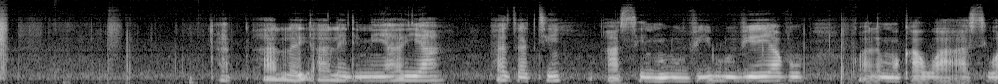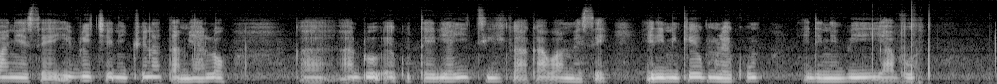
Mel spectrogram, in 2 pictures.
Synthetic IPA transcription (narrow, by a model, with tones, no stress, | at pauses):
a˦lɛ˨dɪ˨nɪ̃˨a˦a˦ | a˨za˨t̪ʰi˦ | a̰˨sɪ˨nũ˨lu˨vi˦u˦lu˨vi˦e˦ja˦vʊ˦ | ka̰˨˦lɛ˨mɔ˨kʰa̰˦wa̰˨a̰˨sɪ˨wa˨nɪ̃˨ɛ˨sɛ̰˦jɪ̰˦vle˦t͡ʃɛ˦nɪ̃˨t͡ʃu˦e˦nã˦t̪a̰˨mĩ˨a˨lɔ˦ | ka˦a˨do˦ʔɛ̰˨kʊ˨t̪ɛ˨di˨a˨ji˦t̪ʰi˨ka̰˦ka̰˦wa˨mɛ˨sɛ̰˦ | ɛ˨dɪ˨nɪ̃˨kɛ˦ŋu˨lɛ˨kʊ˦ | ɛ˨dɪ˨nɪ̃˨bɪ˦ja̰˦vʊ˦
